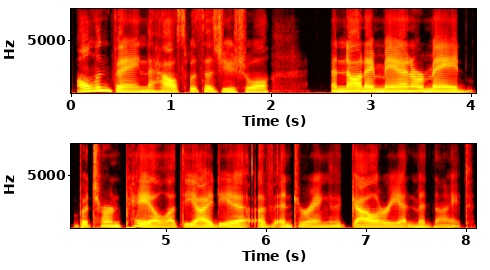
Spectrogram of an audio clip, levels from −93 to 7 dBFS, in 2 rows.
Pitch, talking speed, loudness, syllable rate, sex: 205 Hz, 190 wpm, -16 LUFS, 4.8 syllables/s, female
